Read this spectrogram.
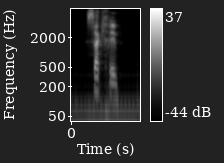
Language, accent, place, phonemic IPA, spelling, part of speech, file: French, France, Lyon, /sa.kʁe/, sacrer, verb, LL-Q150 (fra)-sacrer.wav
- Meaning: 1. to crown 2. to post (nominate to a certain post or position) 3. whack; slam (put violently) 4. to swear, curse; to run one's mouth 5. to throw, to fling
